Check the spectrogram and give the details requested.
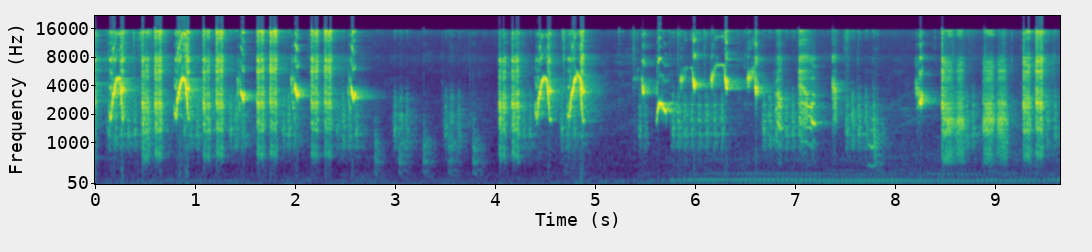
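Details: Javan pied starling in full, varied song used for call-and-response and as a tutor model for other birds: loud whistled phrases, squawky notes and rapid chattering bursts, with a steady low hum underneath.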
